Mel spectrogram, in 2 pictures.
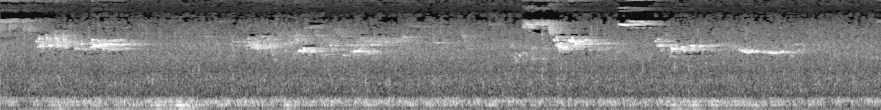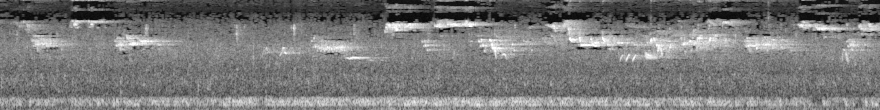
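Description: Short, high bird chirps, many of them falling in pitch, come scattered through and grow busier in the second half. Under them runs a steady low rumble of background noise.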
